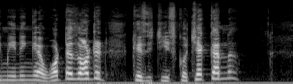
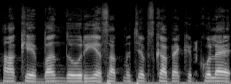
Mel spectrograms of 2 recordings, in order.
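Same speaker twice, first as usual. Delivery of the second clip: sleepy student voice; 5 semitones lower, 3 dB quieter than usual. Retold or imitated. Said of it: "ये नहीं कि".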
